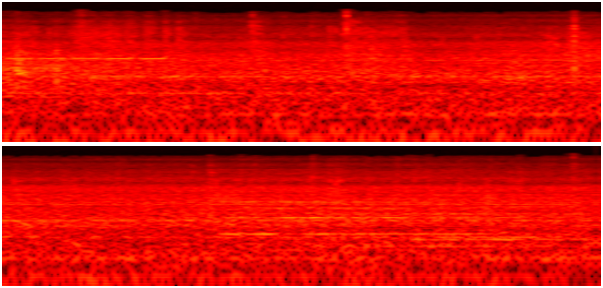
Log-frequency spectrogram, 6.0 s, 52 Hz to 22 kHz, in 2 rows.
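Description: Polregio ED72 electric multiple unit running, heard from inside the carriage: a steady rumble of wheels and running gear, joined by a faint steady hum about four seconds in.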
